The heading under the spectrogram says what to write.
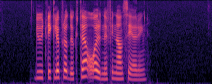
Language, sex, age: Norwegian, female, 27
